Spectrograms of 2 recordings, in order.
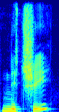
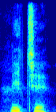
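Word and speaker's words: Nitzsche: Music is by Jack Nichi. I think that's how it's pronounced. Niche.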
